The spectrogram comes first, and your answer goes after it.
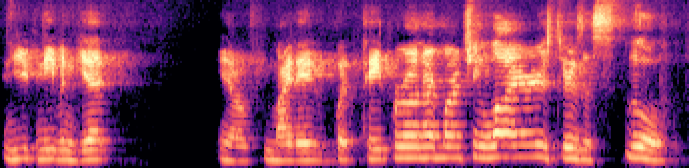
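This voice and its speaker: Rambling, somewhat high-voiced older man. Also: fairly even intonation, normal speed, muffled recording. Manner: casual, rambling, hesitant with many fillers. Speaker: constituent asking a question. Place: public library meeting room.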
